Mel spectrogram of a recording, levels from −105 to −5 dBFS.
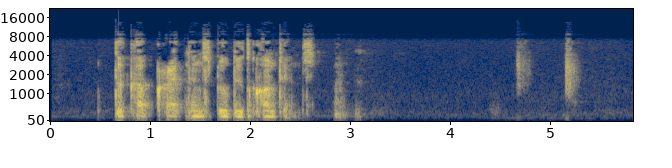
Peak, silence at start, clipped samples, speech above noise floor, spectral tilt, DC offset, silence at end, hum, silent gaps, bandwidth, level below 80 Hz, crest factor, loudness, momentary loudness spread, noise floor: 0 dBFS; 0.65 s; under 0.1%; 50 dB; -3 dB/octave; under 0.1%; 0.55 s; none; none; 9.6 kHz; -60 dBFS; 22 dB; -18 LUFS; 19 LU; -68 dBFS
